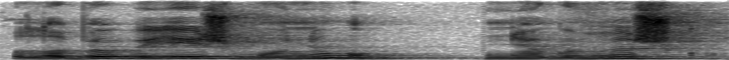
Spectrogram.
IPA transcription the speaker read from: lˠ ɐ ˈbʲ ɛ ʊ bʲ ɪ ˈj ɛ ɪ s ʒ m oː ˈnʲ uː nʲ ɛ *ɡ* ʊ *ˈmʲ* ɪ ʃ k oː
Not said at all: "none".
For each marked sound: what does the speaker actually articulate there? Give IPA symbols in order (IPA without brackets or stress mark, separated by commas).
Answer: ɡ, mʲ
